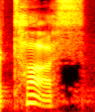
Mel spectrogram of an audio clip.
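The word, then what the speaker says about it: 足す: The plus sign in Japanese can either be pronounced plus, which is the English pronunciation with an accent, or tas.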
